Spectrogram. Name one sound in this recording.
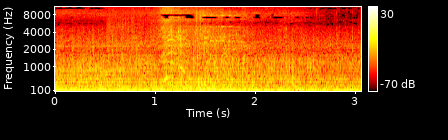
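A gun fires a quick burst of shots.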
